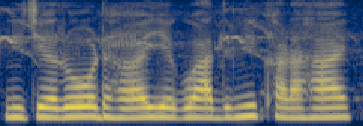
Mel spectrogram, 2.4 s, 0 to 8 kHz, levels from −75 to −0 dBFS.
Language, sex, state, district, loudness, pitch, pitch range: Magahi, female, Jharkhand, Palamu, -13 LUFS, 225 Hz, 225-230 Hz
